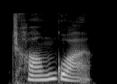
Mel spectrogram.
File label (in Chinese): "场馆", Chinese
